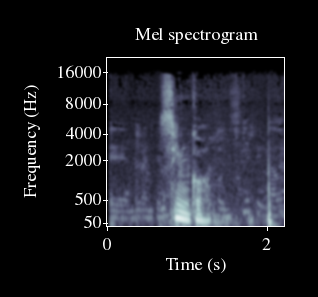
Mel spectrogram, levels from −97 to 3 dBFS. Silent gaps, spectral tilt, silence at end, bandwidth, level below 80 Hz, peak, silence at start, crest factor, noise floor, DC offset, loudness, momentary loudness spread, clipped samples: none; -5.5 dB/octave; 0.15 s; 16 kHz; -36 dBFS; -2 dBFS; 0.65 s; 16 dB; -46 dBFS; under 0.1%; -16 LUFS; 13 LU; under 0.1%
